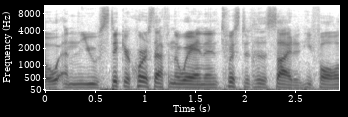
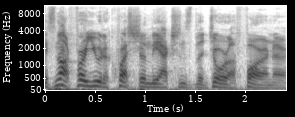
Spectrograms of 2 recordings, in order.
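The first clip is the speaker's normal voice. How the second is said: calling out, somewhat menacing, with hint of threat; 3 dB louder than usual. Game narrator voicing a character who calls out when questioned, somewhat menacing voice. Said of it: "he calls out in a somewhat menacing voice".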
